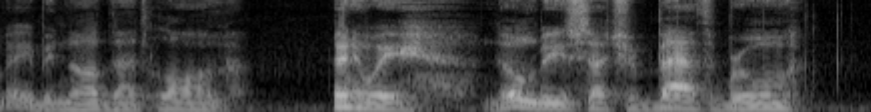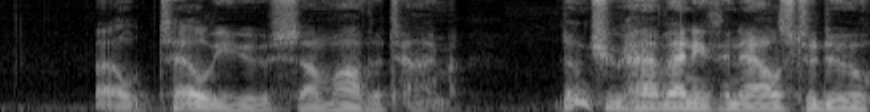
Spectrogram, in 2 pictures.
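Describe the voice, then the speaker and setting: Putting on a raspy character voice, a man talks at a fairly low pitch and a moderate pace with lively intonation and long, frequent pauses. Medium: video game. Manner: blunt, plain-spoken.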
